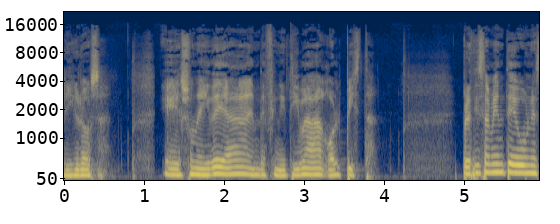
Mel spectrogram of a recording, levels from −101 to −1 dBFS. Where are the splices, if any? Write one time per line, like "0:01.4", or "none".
0:01.1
